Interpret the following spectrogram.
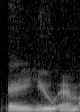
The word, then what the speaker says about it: Om: The actual breakdown of Om is A-U-M, Aum, and the M is actually done with an sound, but that's all right.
